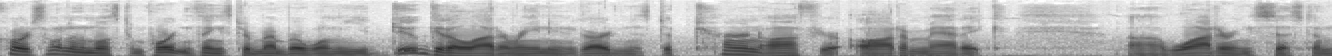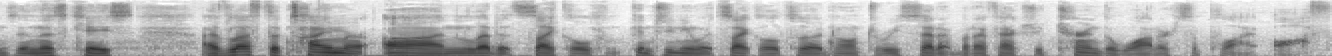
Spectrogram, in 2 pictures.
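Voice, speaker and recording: Talking at a very fast pace, a man with an American accent has a fairly low pitch and ordinary pitch variation. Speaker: gardener. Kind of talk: casual talk to camera.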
